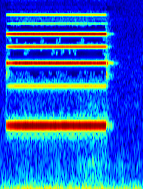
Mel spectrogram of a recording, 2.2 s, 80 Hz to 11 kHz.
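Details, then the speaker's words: Enraf Nonius Endolaser 120, 800nm cluster-probe low level laser therapy to the plantar fascia for plantar fasciitis: one steady high electronic tone, about 1.5 seconds, as the timer reaches zero, end-of-treatment warning tone. "you'll see now once it gets to zero we get the warning sound to say that the treatment is finished"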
